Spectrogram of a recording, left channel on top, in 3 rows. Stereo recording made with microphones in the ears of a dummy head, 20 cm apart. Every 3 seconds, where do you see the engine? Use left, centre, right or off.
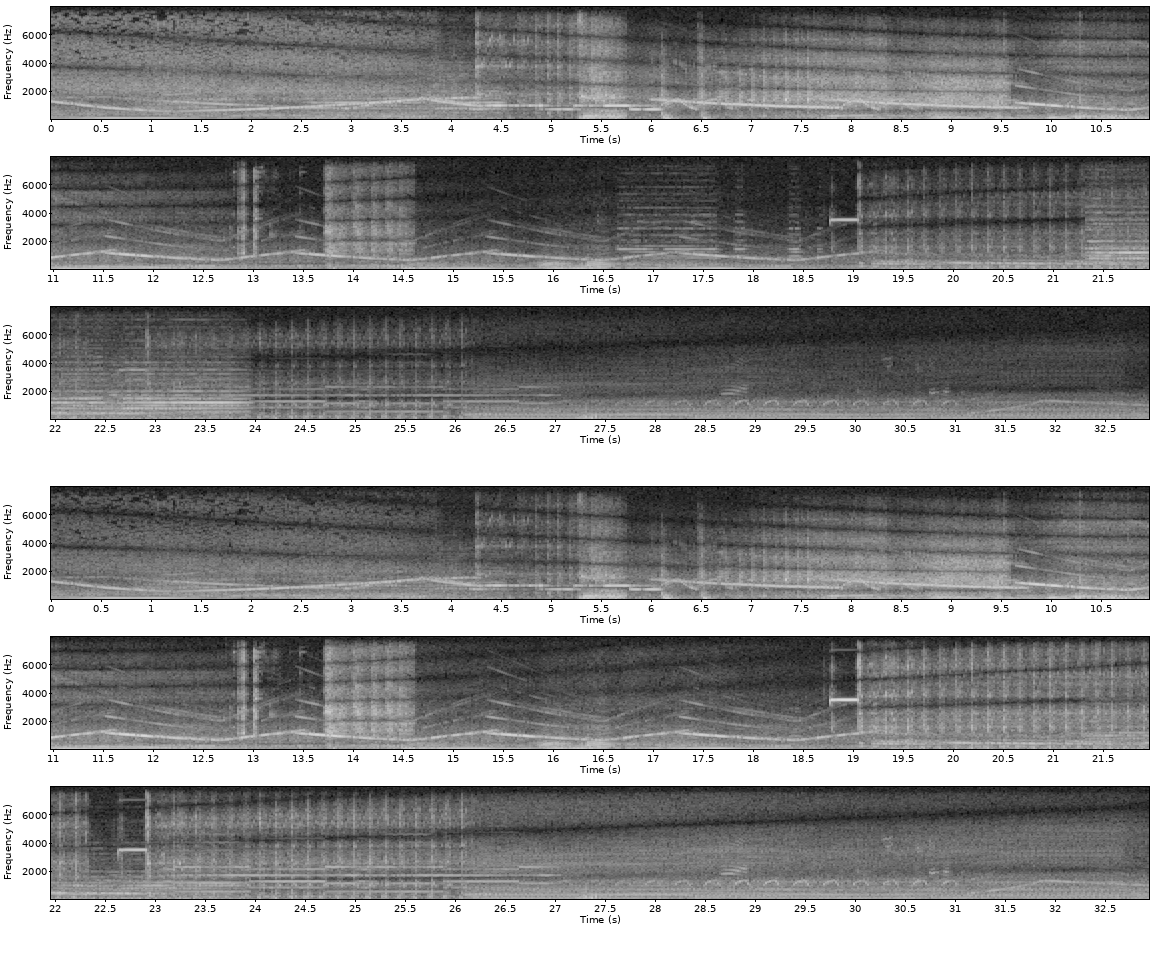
left, left, left, centre, right, right, right, right, right, right, right.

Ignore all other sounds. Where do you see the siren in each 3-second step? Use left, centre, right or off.
left, left, left, centre, right, right, right, right, right, right, right.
